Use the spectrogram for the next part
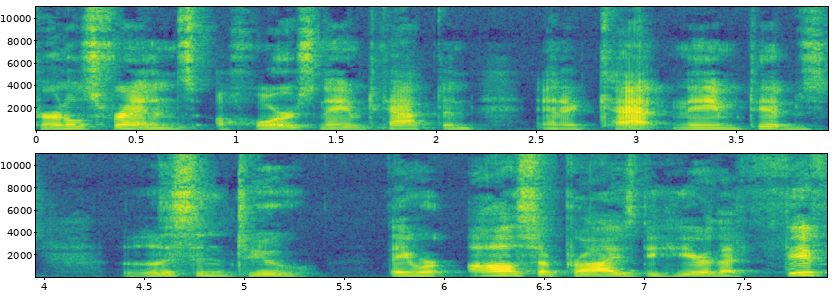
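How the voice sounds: Lively intonation runs through the speech. It's a natural reading voice.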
